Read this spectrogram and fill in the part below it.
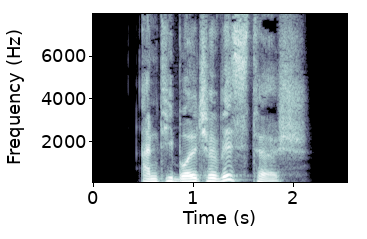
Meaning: anti-Bolshevik, antibolshevist
- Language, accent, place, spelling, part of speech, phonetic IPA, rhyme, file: German, Germany, Berlin, antibolschewistisch, adjective, [ˌantibɔlʃeˈvɪstɪʃ], -ɪstɪʃ, De-antibolschewistisch.ogg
